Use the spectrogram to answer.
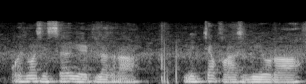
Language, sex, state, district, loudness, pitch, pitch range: Hindi, male, Uttar Pradesh, Shamli, -15 LUFS, 120 Hz, 115-130 Hz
